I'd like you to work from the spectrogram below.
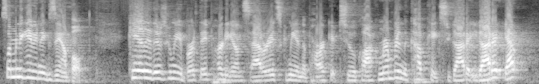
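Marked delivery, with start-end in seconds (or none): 1.3-5.0 way-too-fast, rushed, rattled-off run-on delivery. Giving an example of instructions to someone, talking way too fast. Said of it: "We talk way too fast".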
